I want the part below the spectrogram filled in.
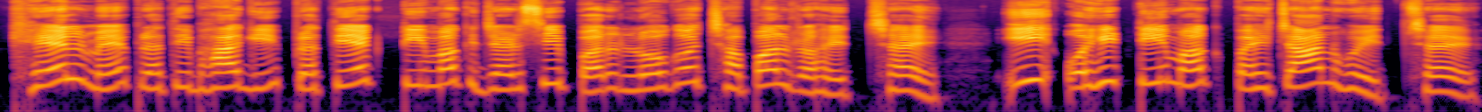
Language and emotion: Maithili, neutral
